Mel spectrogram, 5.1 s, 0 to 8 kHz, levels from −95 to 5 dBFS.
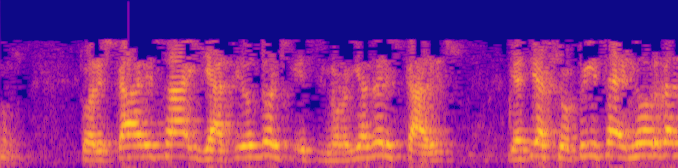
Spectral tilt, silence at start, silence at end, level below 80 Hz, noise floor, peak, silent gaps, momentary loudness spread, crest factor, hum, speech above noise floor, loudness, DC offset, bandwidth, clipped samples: -9.5 dB/octave; 0 s; 0 s; -50 dBFS; -44 dBFS; 0 dBFS; none; 9 LU; 14 dB; none; 30 dB; -15 LUFS; under 0.1%; 4 kHz; under 0.1%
